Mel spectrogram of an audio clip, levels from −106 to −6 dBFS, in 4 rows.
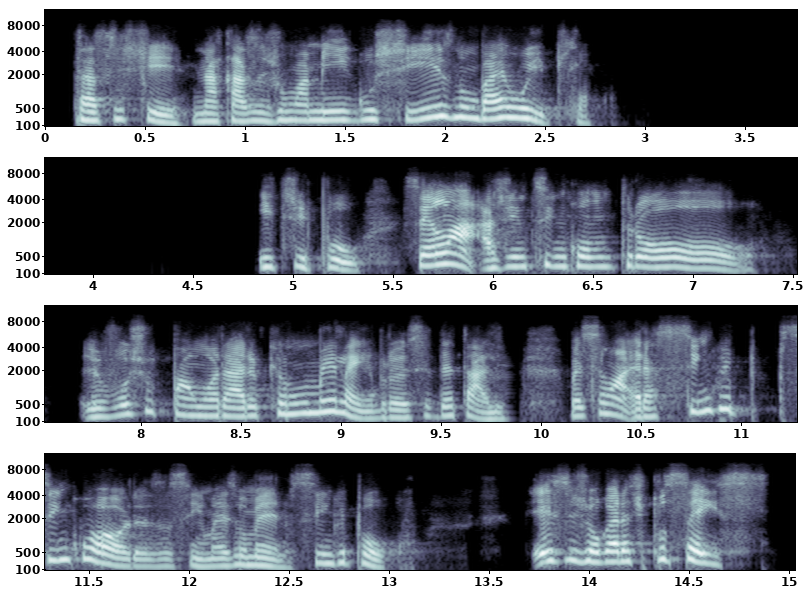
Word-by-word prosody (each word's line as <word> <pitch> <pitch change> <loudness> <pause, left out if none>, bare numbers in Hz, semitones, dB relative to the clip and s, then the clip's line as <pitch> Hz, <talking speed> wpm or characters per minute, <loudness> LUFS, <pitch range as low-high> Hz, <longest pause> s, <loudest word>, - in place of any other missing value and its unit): Pra 210 - +5
assistir, 200 - -2
na 185 0 +1
casa 190 +1 +1
de 205 - -4
um 210 - -2
amigo 210 +1 0
x, 230 +6 0
num 275 -2 +2
bairro 250 +2 +5
y. - - 0 2.3
E 235 - -2
tipo, 215 -8 -3 0.2
sei 270 +1 +3
lá, 300 - +8
a 195 - +3
gente 240 +3 -4
se 290 - -3
encontrou 235 -7 0 0.3
eu 190 +2 -4
vou 235 +5 -3
chutar 265 -4 -4
um 220 - -2
horário 215 -1 +2
que 210 - -10
eu 260 - +2
não 265 - 0
me 305 - +3
lembro 180 - 0
esse 170 +4 -4
detalhe, 205 -9 -3 0.3
mas, 205 - -3
sei 265 +1 -3
lá, - - +4
era 190 +1 +1
cinco 320 - -3
e - - +2
p - - -23
17h, 260 - +1
assim, 160 +1 -7
mais 165 +1 -4
ou 195 - -2
menos, 165 -8 -1
cinco 230 - -5
e - - -8
pouco, - - -4 0.6
esse 305 - +2
jogo 265 -1 +3
era, 265 - +7
tipo, 310 +4 -3
18h. 260 -8 +1
225 Hz, 205 wpm, -22 LUFS, 190-260 Hz, 2.3 s, lá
